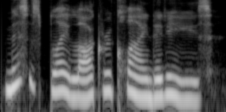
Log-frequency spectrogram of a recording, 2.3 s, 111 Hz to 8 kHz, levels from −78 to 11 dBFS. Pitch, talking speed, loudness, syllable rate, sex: 225 Hz, 130 wpm, -13 LUFS, 3.9 syllables/s, female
